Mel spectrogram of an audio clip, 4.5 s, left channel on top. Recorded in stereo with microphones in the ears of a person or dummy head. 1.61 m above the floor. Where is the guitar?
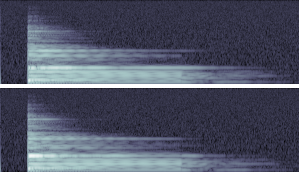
15° right (ahead or behind), 0.9 m.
